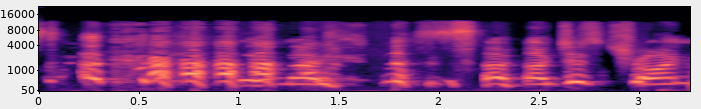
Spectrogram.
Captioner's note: laughing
